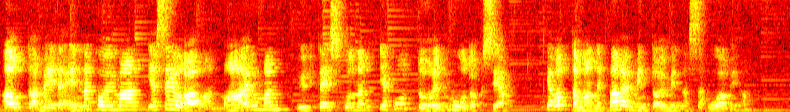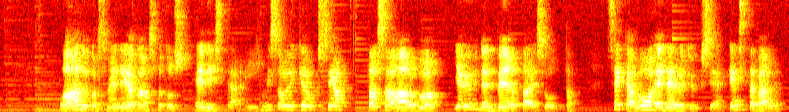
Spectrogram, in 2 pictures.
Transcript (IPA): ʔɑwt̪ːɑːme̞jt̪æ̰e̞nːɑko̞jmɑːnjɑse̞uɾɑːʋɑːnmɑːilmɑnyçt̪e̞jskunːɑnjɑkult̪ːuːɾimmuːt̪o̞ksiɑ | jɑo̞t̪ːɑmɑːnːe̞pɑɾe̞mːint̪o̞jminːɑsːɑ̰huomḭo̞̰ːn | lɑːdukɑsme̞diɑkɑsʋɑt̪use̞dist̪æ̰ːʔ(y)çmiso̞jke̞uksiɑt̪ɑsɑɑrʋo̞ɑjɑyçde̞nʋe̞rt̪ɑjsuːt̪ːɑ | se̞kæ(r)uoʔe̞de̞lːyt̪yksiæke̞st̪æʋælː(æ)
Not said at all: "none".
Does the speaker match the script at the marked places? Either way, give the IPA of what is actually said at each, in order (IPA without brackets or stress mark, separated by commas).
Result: i, l, e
